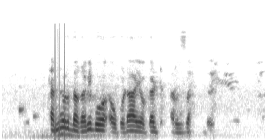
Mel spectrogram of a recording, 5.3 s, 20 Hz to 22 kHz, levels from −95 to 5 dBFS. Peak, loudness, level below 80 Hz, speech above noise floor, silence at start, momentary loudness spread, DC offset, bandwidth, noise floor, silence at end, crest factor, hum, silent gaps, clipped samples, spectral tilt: -6 dBFS; -23 LUFS; -68 dBFS; 46 dB; 0.4 s; 21 LU; under 0.1%; 8 kHz; -68 dBFS; 1.05 s; 18 dB; none; none; under 0.1%; -7.5 dB/octave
